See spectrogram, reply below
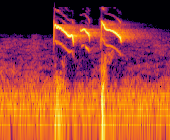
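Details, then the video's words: Lure recording of a wild oriental white-eye: three bright, high, falling whistles in quick succession, the last slightly separated, over a muffled low background. "pancingan pleci ngalas"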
